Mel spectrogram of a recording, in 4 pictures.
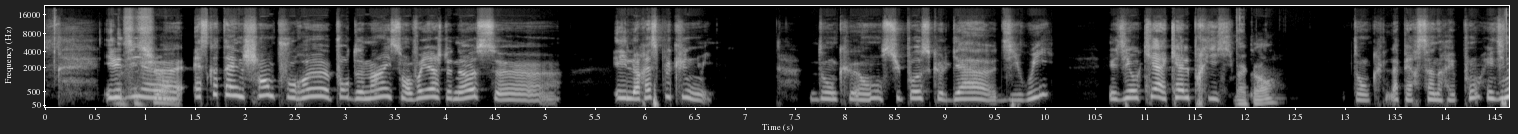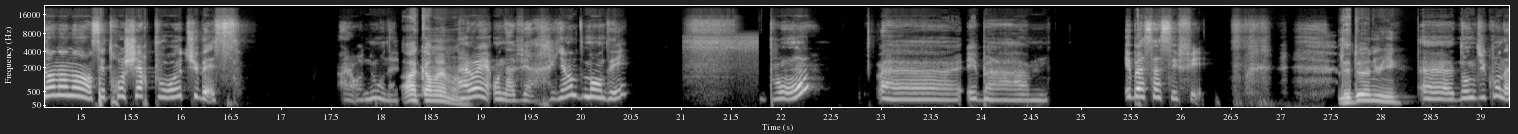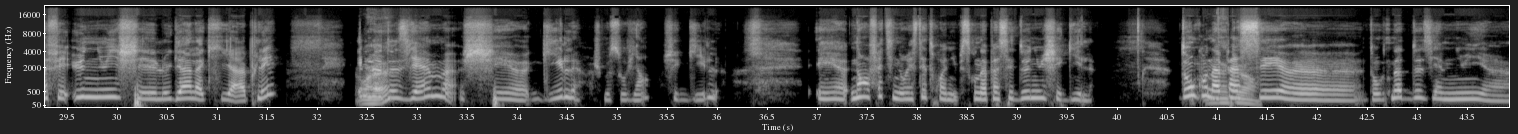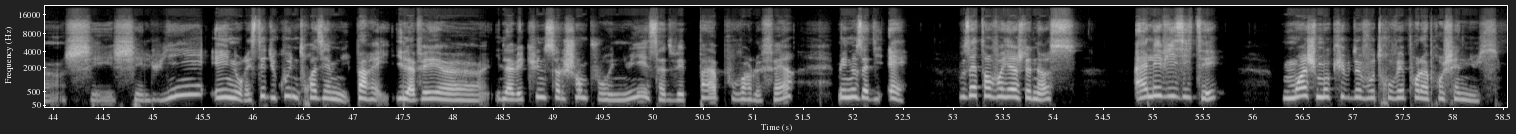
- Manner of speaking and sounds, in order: static; unintelligible speech; stressed: "rien"; stressed: "Bon"; tapping; chuckle; other background noise
- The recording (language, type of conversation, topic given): French, podcast, Quelle rencontre mémorable as-tu faite en voyage ?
